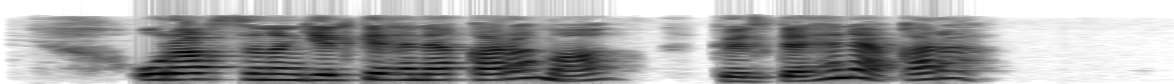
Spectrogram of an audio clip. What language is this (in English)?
Bashkir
